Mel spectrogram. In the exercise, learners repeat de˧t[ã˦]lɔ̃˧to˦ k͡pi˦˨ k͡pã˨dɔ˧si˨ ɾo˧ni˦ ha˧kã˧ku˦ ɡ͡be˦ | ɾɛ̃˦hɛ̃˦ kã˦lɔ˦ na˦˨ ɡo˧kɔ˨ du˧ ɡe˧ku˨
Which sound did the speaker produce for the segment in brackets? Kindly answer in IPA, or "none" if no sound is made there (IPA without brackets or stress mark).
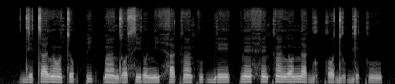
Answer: a˦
